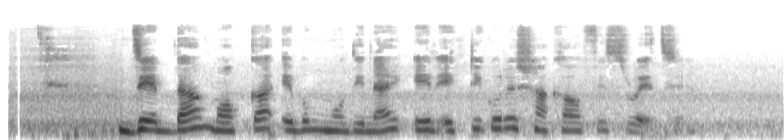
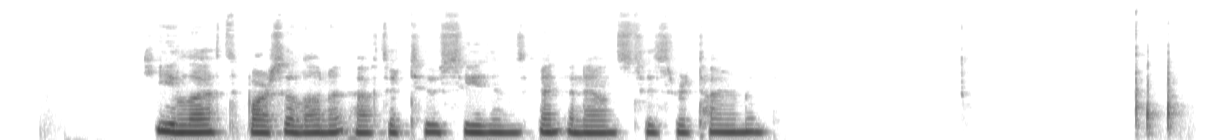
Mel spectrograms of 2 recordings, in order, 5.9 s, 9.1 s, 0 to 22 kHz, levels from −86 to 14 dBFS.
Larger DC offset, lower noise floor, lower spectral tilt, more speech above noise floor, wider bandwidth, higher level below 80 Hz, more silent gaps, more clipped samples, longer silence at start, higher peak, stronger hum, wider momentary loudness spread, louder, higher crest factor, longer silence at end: neither; second, -48 dBFS vs under -90 dBFS; second, -5.5 dB/octave vs -8.5 dB/octave; second, 27 dB vs over 66 dB; first, 11.5 kHz vs 9.2 kHz; first, -62 dBFS vs -68 dBFS; neither; neither; second, 0.1 s vs 1.2 s; first, -2 dBFS vs -10 dBFS; neither; about the same, 17 LU vs 16 LU; first, -21 LUFS vs -25 LUFS; first, 22 dB vs 16 dB; first, 0.65 s vs 0.3 s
